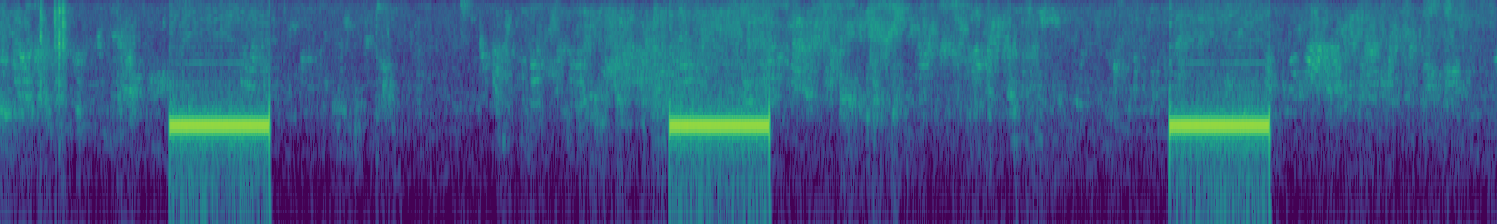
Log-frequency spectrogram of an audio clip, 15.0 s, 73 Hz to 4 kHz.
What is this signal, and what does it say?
Ringback tone (Europe, 425 Hz), with speech.
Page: Araras (FGTS)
